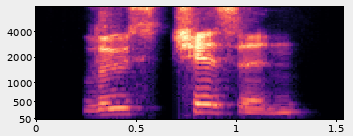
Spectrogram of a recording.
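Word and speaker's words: Luszczyszyn: He said it's like loose chicken. So it's Dom Loose Chisholm. So he's, I've been saying the Chisholm for the longest time, but it's loose chicken.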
